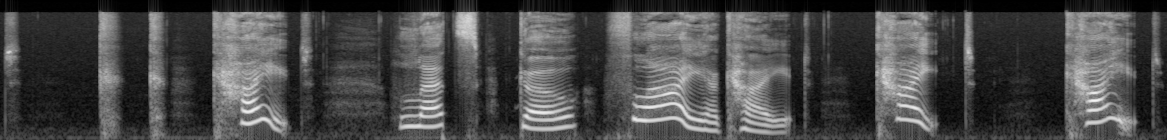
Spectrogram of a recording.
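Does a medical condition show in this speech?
No.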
